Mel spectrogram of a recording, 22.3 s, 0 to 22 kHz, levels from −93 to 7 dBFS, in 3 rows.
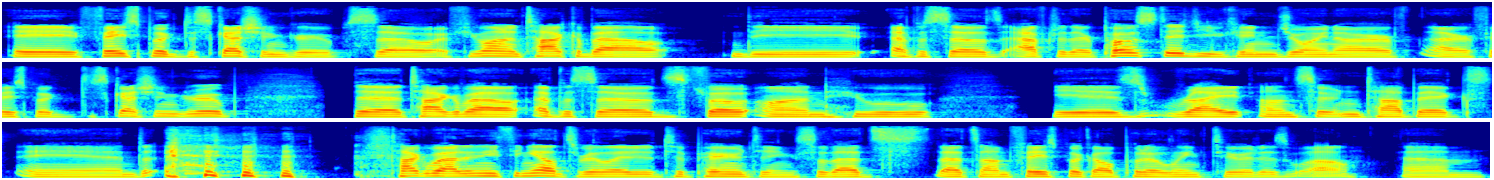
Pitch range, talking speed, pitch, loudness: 145-160 Hz, 155 wpm, 150 Hz, -20 LUFS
